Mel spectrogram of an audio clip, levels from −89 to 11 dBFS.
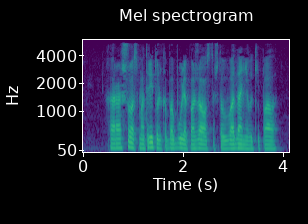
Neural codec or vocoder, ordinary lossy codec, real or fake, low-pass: none; MP3, 32 kbps; real; 5.4 kHz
